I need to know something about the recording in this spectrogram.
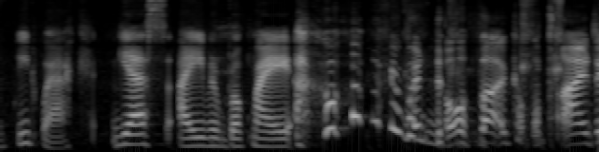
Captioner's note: laughter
